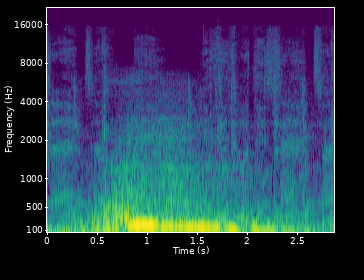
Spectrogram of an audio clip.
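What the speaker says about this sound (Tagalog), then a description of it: "pag tinapakan po natin ng bigla ang gas, ito yung ating RPM" A Suzuki Ertiga engine revs sharply from idle on sudden throttle, the pitch jumping up quickly and then slowly sliding back down, heard up close and alone.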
